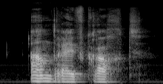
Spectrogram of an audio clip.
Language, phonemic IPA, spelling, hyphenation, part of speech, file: Dutch, /ˈaːn.drɛi̯fˌkrɑxt/, aandrijfkracht, aan‧drijf‧kracht, noun, Nl-aandrijfkracht.ogg
- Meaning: driving force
